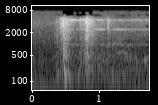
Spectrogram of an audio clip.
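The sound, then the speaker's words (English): Coins drop into a cigarette vending machine, making three short metallic clinks spaced a few tenths of a second apart over a faint, steady mechanical whine. “Do I have some change for the cigarette machine?”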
